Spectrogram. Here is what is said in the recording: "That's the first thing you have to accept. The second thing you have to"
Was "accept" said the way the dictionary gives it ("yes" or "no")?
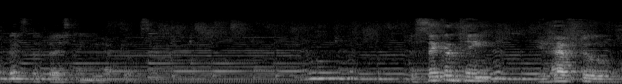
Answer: no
